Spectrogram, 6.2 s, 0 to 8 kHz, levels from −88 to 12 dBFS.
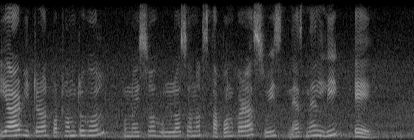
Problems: none marked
